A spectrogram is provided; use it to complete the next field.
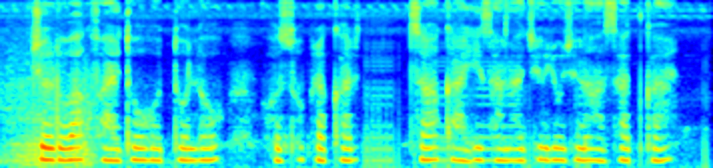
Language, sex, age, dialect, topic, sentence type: Marathi, female, 18-24, Southern Konkan, banking, statement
